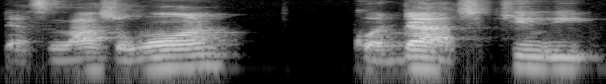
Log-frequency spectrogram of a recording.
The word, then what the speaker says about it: Lashawan Qadash: All right, this is the correct way of how to spell it. It's Lashawan. That's Lashawan Qadash.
